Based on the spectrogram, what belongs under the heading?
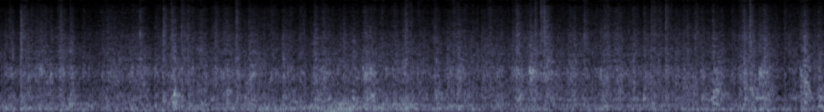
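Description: Birds cooing.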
